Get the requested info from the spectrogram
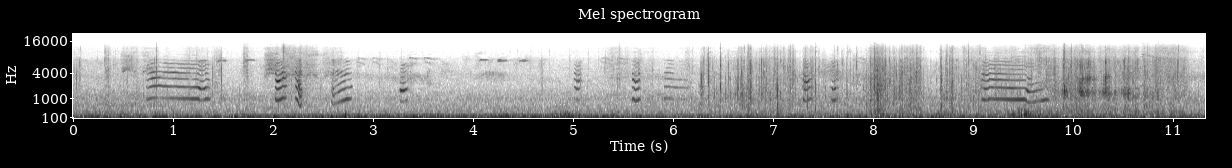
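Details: Very hungry homeless she-cat with no food for a long time: a run of sharp, pleading meows early on, brief clattering in between, then a longer drawn-out meow near the end, over low rumbling noise.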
